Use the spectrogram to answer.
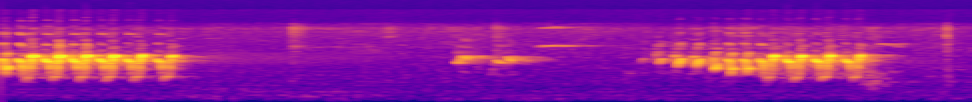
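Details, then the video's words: Yellow-vented bulbul rolling song with rich fill to draw answers from other bulbuls: a quick buzzy trilled burst, a short upslurred whistle, then another rapid rattling trill phrase; quiet background. "Burung Trucukan Ngerol Isian Mewah Paling Cepat Bikin Nyaut"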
